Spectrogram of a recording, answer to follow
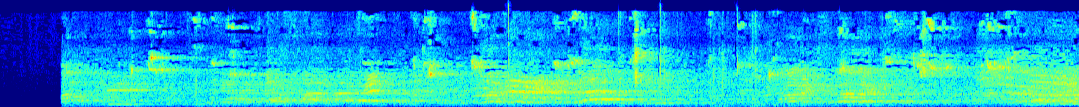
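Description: Live sound of a basketball game in a gymnasium: a ball bouncing on the hardwood amid players' and spectators' voices, echoing in the large hall. It starts suddenly about half a second in.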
